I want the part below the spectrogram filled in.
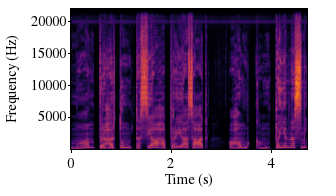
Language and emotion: Sanskrit, fearful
